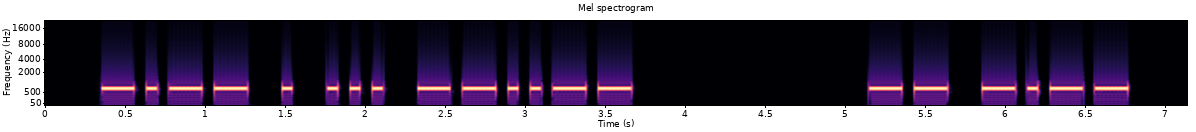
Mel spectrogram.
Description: Morse code, heard as a keyed tone, about 17 wpm, 700 Hz. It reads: YES, MY
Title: 3x Word-Spacing - Sentences from Top 500 Words - 17wpm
